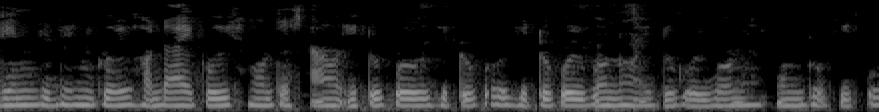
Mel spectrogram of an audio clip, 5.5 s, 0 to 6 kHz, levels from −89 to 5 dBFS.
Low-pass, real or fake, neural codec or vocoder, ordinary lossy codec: 5.4 kHz; real; none; none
